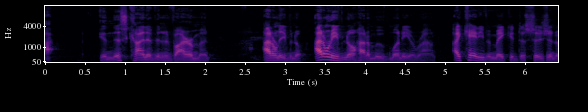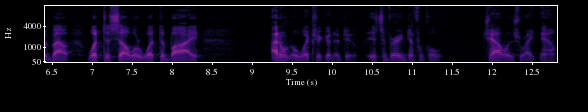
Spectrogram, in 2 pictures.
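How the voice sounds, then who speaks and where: Very deep and low in pitch, a man talks at a very fast pace with ordinary pitch variation and long, frequent pauses, on a very clean recording with a silent background. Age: 70s. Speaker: entrepreneur and former Air Force pilot giving a talk to business students. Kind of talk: talk with student Q&A. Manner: conversational with frequent fillers.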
